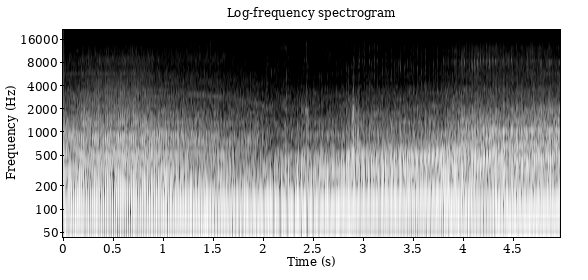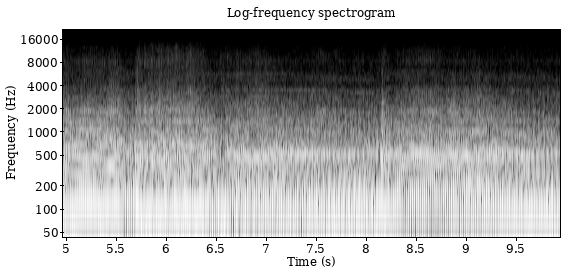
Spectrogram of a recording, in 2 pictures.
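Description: A motorcycle engine roars up close, revving up and down as gears shift.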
